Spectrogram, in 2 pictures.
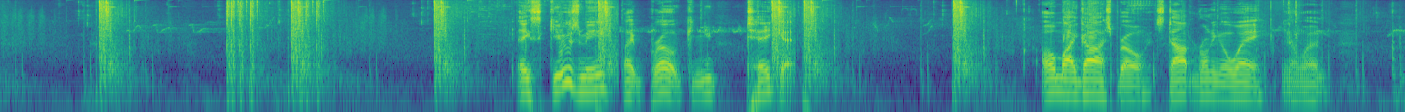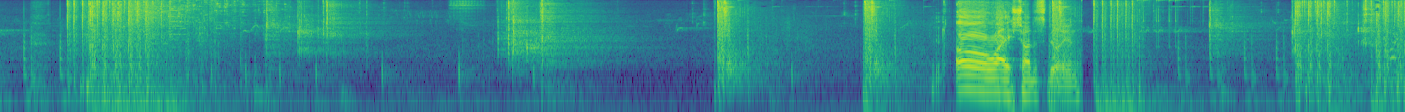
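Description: Gunshots crack sharply in short bursts.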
